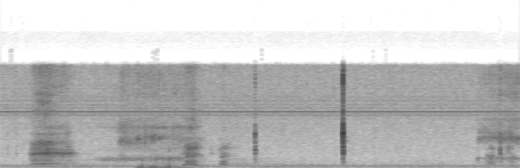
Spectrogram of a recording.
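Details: A brief rough, rattling inhaled snore from a sleeping man, with room noise around it; snoring.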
